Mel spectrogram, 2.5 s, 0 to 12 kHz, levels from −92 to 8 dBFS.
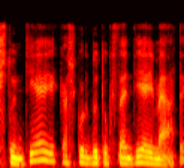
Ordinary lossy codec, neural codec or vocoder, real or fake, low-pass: Opus, 64 kbps; codec, 16 kHz, 4 kbps, FunCodec, trained on LibriTTS, 50 frames a second; fake; 7.2 kHz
